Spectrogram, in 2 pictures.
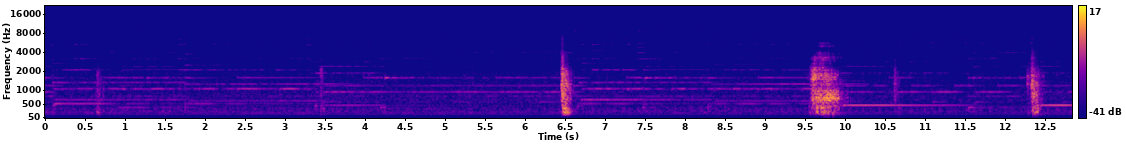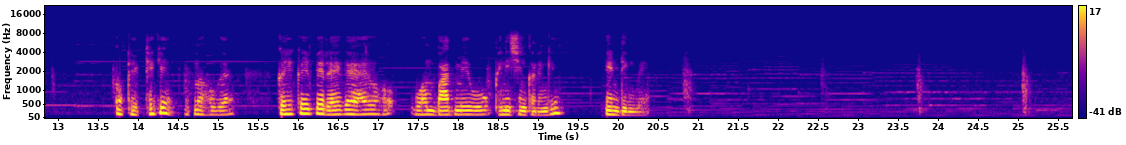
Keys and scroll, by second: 4.7 ctrl+-, 12.7 ctrl+-, 15.1 ctrl+-, 16.1 space, 17.2 ctrl+-, 21.9 ], 23.5 ctrl+-.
